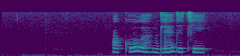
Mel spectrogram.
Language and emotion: Russian, neutral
